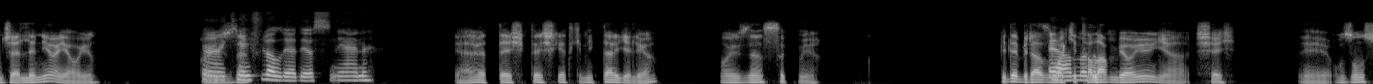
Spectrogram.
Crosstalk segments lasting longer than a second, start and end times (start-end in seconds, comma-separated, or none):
none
